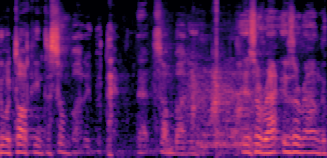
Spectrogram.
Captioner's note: audience laughs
